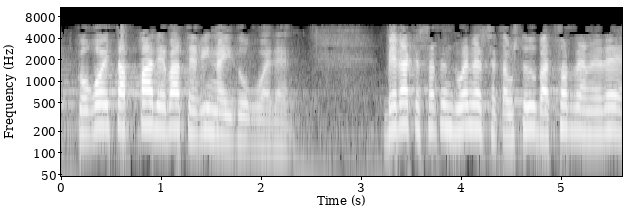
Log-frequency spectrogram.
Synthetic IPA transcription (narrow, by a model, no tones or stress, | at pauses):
ɡo̞ɣ̞o̞e̞t̪apaɾe̞βat̪e̞ɣ̞inajðuɣ̞ue̞ɾe̞ | be̞ɾake̞sat̪e̞nd̪ue̞ne̞se̞t̪aust̪e̞ð̞uβat͡soɾðeane̞ɾe̞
